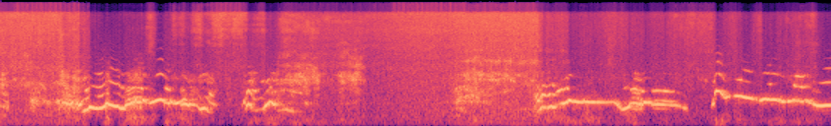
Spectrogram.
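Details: Mila, a talkative female Siberian Husky, protests during her second-ever grooming bath and blowout: wavering, yodel-like howls and whines rising and falling in pitch, several drawn-out phrases over steady hissing of running water or dryer.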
